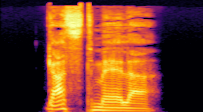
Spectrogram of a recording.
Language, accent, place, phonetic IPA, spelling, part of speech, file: German, Germany, Berlin, [ˈɡastˌmɛːlɐ], Gastmähler, noun, De-Gastmähler.ogg
- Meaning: nominative/accusative/genitive plural of Gastmahl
